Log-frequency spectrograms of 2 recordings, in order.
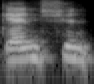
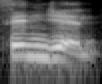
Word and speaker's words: Genshin: And my daughter was a character from some anime game called Genshin Impact.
